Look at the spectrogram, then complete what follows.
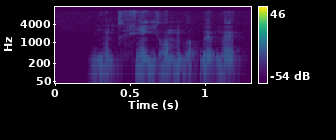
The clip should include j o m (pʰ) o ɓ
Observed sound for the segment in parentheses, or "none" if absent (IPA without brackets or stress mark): b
